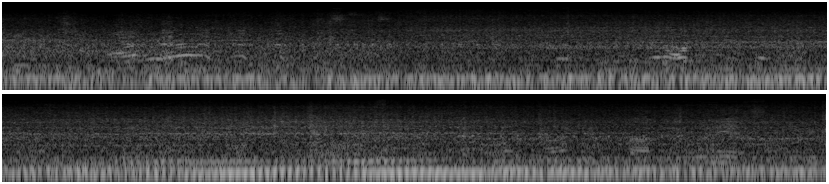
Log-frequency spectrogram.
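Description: A small car engine running close by, a steady low hum that swells slightly around the middle, with faint voices in the background.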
